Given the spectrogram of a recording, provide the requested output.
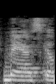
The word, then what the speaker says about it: Maersk: Mask, that case discusses the Siemens case. That case does discuss... – Did you mean Maersk? – Maersk, I'm sorry, Your Honor, yes. I pronounced it incorrectly.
